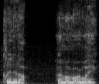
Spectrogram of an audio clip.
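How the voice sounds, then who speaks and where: Terse authority figure, video game: very low, darkish voice, commanding delivery. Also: male voice, moderate pace, warm tone. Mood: grave, commanding. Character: commanding, terse male boss. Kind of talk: game voice acting.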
